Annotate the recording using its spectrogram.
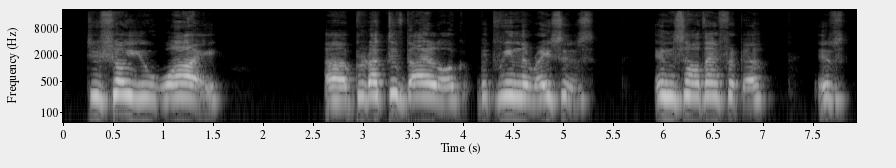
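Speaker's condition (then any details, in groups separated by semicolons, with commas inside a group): Quadriplegic cerebral palsy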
